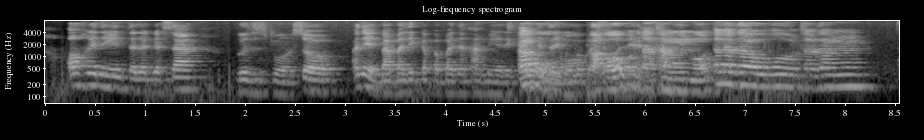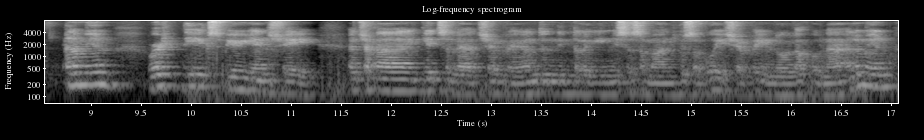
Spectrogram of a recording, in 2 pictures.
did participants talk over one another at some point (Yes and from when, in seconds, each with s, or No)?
Yes, from 4.7 s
